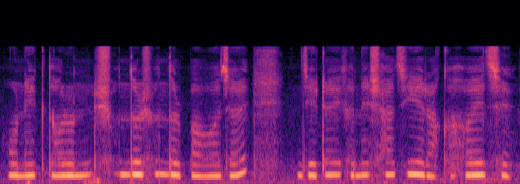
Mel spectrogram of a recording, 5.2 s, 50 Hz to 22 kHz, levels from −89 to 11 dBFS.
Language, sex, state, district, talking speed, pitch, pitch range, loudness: Bengali, female, Tripura, West Tripura, 125 wpm, 250 Hz, 240-260 Hz, -15 LUFS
